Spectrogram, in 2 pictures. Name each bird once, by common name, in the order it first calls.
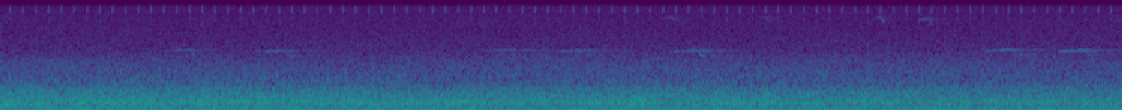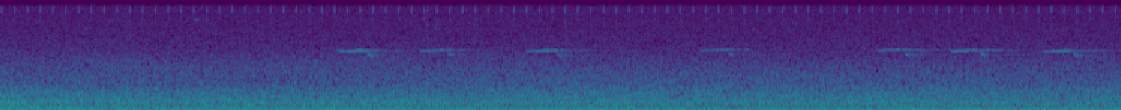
Tufted Titmouse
